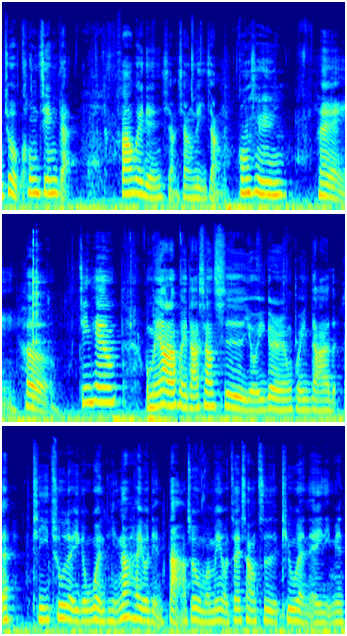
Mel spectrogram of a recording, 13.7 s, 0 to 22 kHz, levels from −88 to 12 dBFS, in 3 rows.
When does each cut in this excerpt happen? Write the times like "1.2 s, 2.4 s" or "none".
none

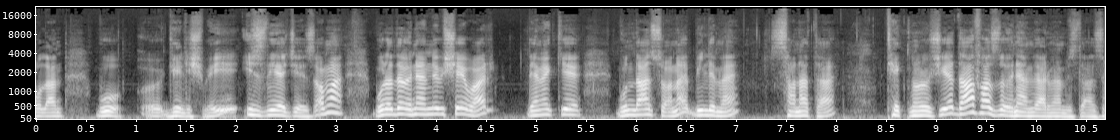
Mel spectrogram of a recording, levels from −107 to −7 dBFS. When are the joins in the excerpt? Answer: none

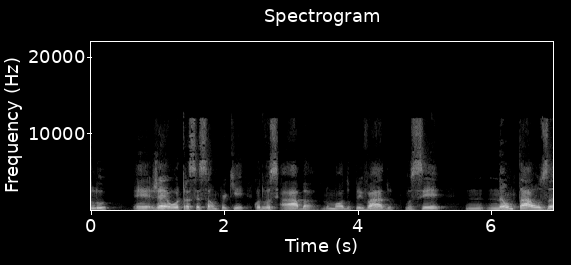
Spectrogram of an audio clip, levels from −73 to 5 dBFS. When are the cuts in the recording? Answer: 2.4 s, 2.8 s, 4.6 s

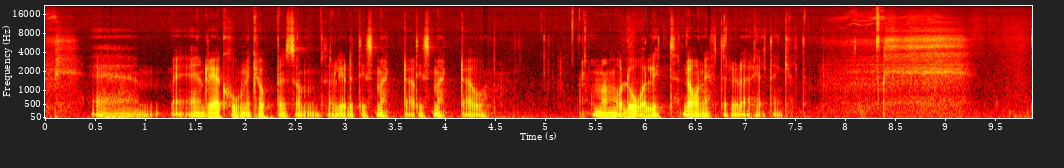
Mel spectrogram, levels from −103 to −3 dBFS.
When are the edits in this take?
3.7 s

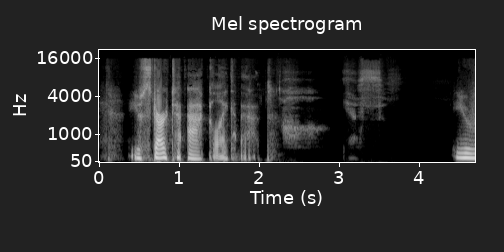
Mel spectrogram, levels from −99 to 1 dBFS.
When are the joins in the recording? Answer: none

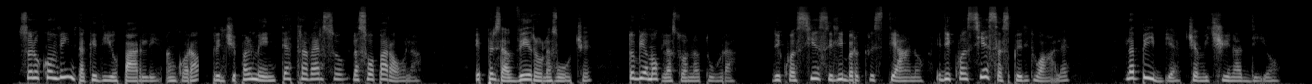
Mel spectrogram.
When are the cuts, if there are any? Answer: 1.9 s, 4.4 s, 5.0 s, 5.5 s, 6.6 s, 7.7 s, 9.3 s, 10.0 s

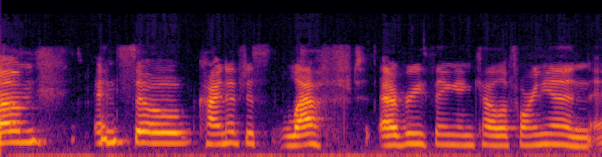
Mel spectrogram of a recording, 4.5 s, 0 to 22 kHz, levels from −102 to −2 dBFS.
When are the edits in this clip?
none

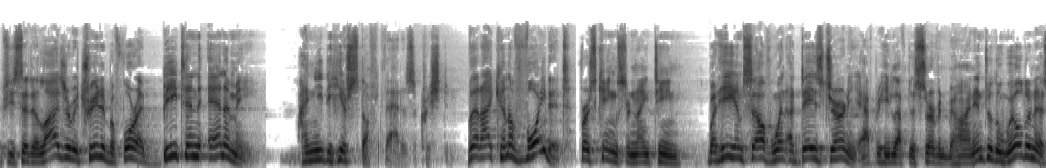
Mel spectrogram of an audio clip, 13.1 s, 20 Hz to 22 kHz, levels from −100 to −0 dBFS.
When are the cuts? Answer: 3.3 s, 4.7 s, 5.9 s, 7.2 s, 7.8 s

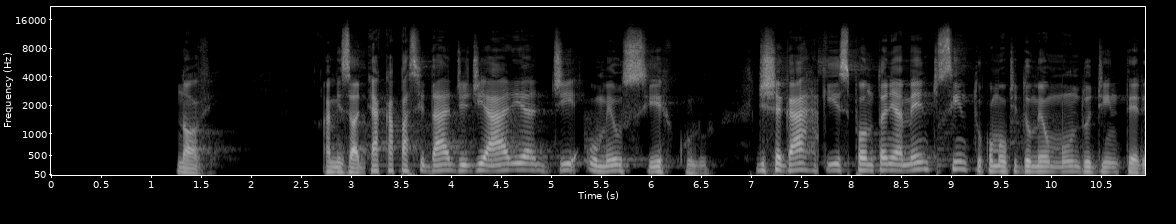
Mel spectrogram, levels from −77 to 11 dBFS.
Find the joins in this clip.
3.1 s, 5.3 s, 7.7 s, 8.9 s, 9.6 s

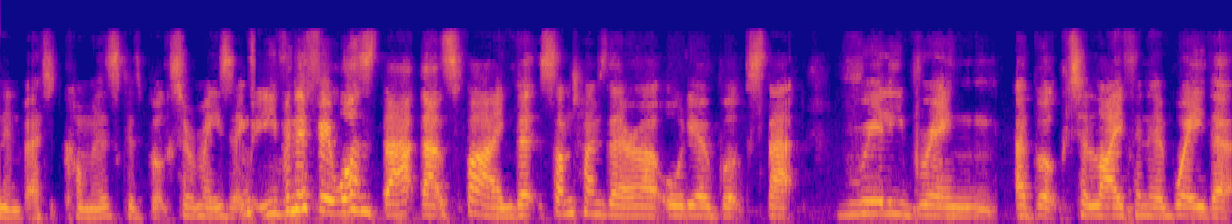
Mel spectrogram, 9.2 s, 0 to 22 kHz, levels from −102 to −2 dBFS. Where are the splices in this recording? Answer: 1.9 s, 6.1 s, 7.5 s

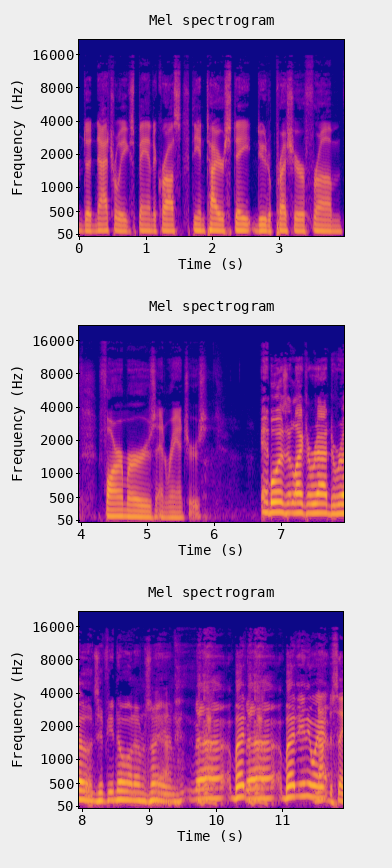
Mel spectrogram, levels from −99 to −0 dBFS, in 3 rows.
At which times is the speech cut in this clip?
1.6 s, 6.8 s, 10.4 s

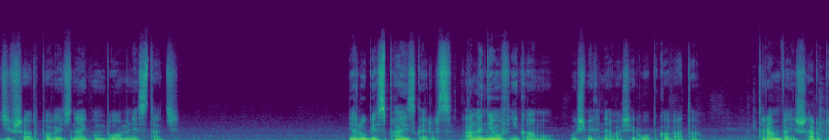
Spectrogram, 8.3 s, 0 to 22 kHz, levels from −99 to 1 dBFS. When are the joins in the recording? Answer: none

